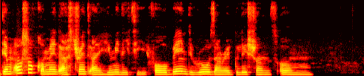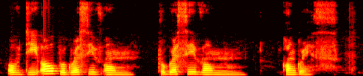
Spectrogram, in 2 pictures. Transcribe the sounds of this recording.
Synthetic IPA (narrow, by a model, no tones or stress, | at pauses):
dɛ̃mʔɔlˠsokʰɔmɛ̃ndastɹɛ̃ŋk̚θãnhjumilitʰifɔobeĩŋdəɹulzãnɹɛɡjuleʃɔ̃nz | ɔvdiʔɔlpɹoɡɹɛsivm | pʰɹoɡɹɛsivʌm | kʰɔ̃ŋɡɹɛ̰s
